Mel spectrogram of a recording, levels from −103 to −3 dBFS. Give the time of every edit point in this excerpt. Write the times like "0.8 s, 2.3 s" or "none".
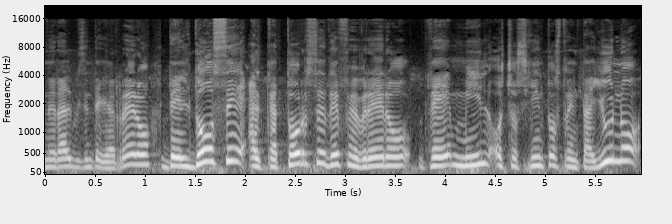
1.1 s, 3.7 s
